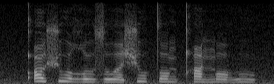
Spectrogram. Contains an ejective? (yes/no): yes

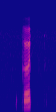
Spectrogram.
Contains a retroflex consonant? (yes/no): no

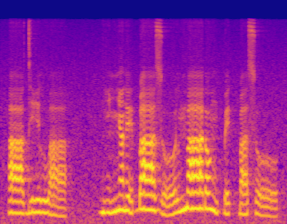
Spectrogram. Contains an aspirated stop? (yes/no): no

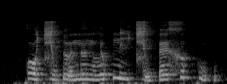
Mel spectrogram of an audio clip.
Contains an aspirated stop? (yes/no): no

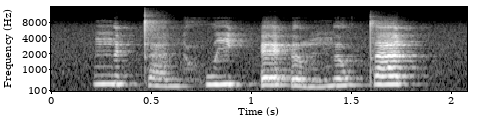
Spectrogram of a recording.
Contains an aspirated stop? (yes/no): no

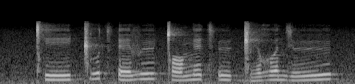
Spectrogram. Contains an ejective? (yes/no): yes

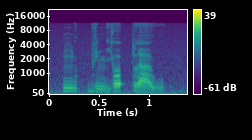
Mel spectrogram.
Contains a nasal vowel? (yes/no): no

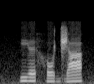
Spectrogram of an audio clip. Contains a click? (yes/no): no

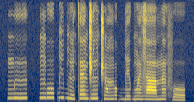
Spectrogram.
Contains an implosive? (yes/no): yes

